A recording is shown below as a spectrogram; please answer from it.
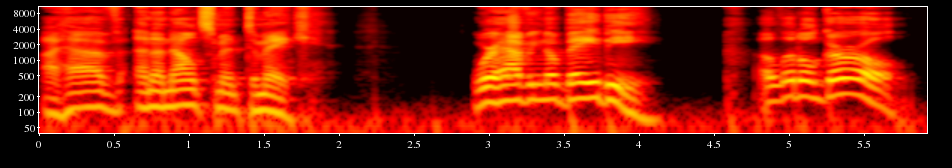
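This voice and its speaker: A man playing a family member in a scripted dialogue for an English lesson, speaking clearly and deliberately. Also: medium pitch, sing-song. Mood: happy.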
